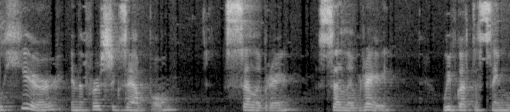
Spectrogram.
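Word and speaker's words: célebre: So the first one, if you could repeat after me, do a little exaggeration, kick it up a notch to make sure that you're accenting the first syllable there.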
